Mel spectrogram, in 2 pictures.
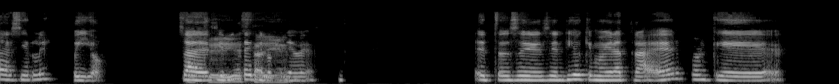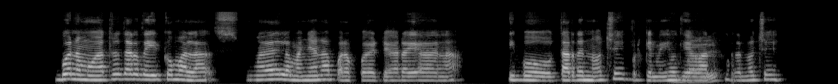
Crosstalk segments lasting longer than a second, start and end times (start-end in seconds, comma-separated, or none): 1.8-3.1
